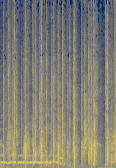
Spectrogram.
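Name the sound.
applause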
